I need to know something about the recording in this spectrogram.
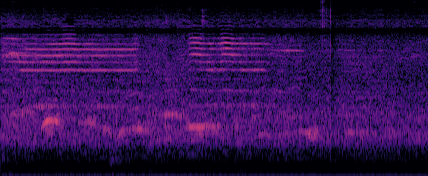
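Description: Faint football stadium crowd ambience as heard on a match broadcast, with distant voices and shouts and some faint sustained chanting or singing.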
